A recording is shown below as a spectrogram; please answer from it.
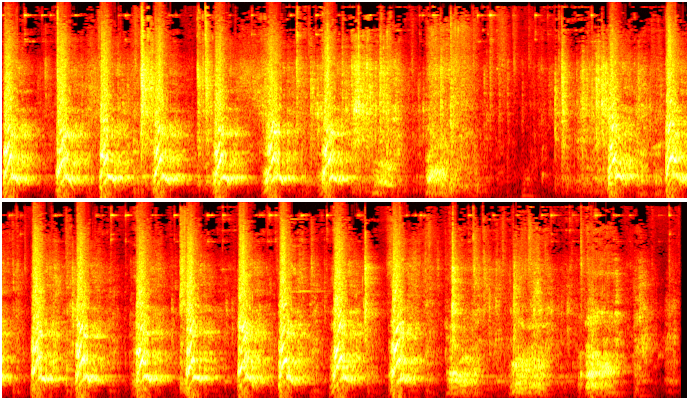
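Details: Rottweiler barking at a floor jack it dislikes: a long run of loud, rough barks about three every two seconds, pausing briefly near six seconds before carrying on steadily.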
